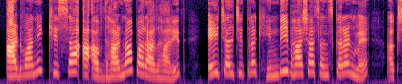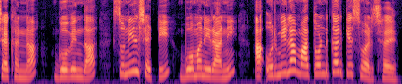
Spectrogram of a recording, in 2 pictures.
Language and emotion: Maithili, neutral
